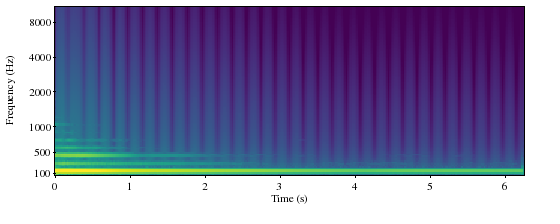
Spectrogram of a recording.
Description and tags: A 1-shot sample taken of a finger-plucked Gretsch Electromatic 30.3" (77 cm) scale length bass guitar, recorded direct-to-disk.
Notes for samples in this pack:
The note performances are from various fret positions across the playing range of the instrument. Each position has 8 velocity layers per note.
Naming conventions for note samples is as follows:
BsGr([fret position]f,[string number]s[MIDI note number])~v[velocity number 1-8]
Fret positions with the designation [N#] indicate "negative fret", which are samples of the low E string detuned down in relation to their open standard-tuned (unfretted) note.
The note performance samples contain a crossfade-looped region at the end of each file. Just enable looping, set the sample player's sustain parameter to 0% and use the decay parameter to fade the sample out as needed. Loop regions begin at sample 200,000 and end at sample 299,999.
